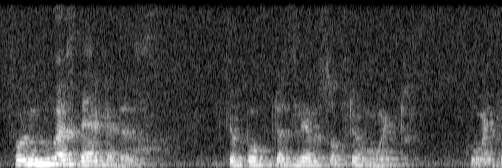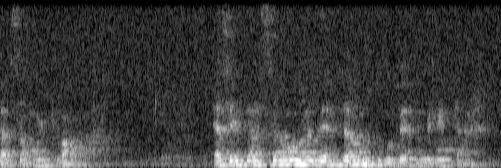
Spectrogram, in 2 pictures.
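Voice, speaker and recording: At a moderate pace and fairly low pitch, a woman speaks with ordinary pitch variation, big swings in loudness and long, frequent pauses, amid noticeable background noise and audible room echo. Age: 70s. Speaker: retired educator recounting history. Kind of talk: oral history testimony.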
